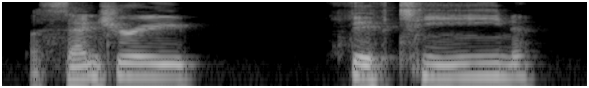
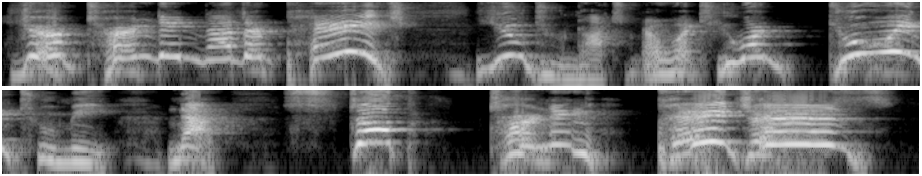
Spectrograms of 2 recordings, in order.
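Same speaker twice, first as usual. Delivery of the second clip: high, loud, slow furry monster shouting; a panicked puppet monster begging the reader; Grover voice; 17 dB louder, slower than usual. Acted. Grover voice reading the book.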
